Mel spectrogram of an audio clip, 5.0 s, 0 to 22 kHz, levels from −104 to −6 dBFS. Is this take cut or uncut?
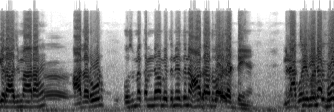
uncut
